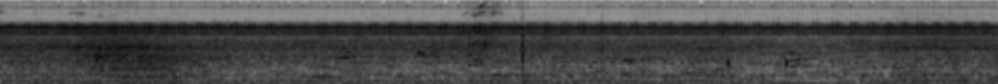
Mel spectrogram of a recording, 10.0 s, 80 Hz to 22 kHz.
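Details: 2010 Subaru Liberty with intermittent crank-no-start, restarted successfully during testing: quiet steady idle with even hum, no misses, knocks or surges; normal idle, ECU (chip IC 705) suspected for the fault.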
